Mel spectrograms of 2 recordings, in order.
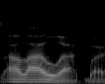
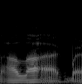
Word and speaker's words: Allahu Akbar: It's Allahu Akbar. It's not even Allah Akbar. That's not even how you say it.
